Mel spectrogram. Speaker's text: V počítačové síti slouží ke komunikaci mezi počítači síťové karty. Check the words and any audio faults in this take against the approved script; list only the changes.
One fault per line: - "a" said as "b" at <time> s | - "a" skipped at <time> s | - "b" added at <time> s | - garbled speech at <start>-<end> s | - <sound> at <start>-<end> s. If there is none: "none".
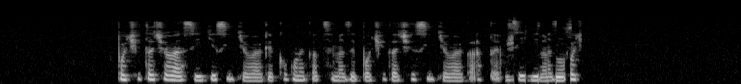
- "slouží" said as "síťové" at 2.2 s
- garbled speech at 5.0-5.8 s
